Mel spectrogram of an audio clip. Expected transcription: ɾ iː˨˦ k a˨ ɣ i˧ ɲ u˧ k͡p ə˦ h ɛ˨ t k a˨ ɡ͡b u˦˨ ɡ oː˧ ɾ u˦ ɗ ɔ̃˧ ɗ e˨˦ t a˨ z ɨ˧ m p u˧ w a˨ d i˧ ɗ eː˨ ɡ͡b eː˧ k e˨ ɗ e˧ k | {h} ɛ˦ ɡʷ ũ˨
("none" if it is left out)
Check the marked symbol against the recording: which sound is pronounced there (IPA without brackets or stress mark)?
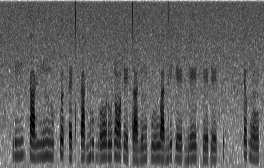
h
